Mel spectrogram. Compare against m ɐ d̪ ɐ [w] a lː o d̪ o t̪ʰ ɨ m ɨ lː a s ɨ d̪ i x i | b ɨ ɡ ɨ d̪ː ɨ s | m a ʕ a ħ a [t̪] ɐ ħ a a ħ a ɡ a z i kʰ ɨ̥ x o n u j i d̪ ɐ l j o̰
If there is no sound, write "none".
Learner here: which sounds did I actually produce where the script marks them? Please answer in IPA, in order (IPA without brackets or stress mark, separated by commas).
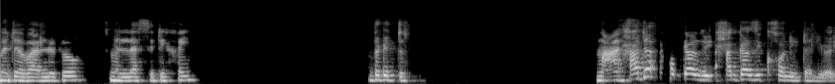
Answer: β, d̪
